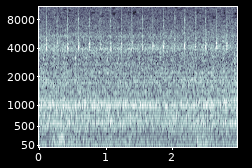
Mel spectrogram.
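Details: Car engine idling (oil capacity about 5.5 L): fast, light ticking about three per second over a steady idle. Suspected hydraulic lifter (compensator) noise, unconfirmed.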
